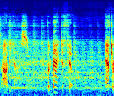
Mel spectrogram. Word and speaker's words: Adidas: by the way that is indeed how you pronounce Adidas but back to philm after writing that paper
